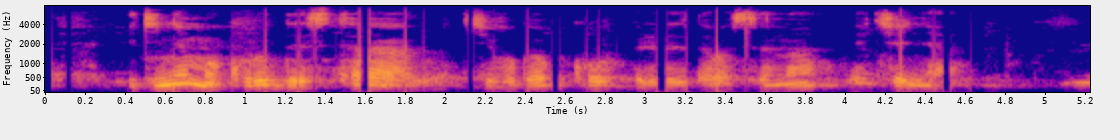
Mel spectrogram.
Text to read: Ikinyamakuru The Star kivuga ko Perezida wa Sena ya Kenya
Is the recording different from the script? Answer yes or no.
no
